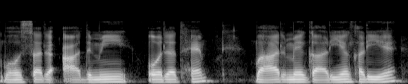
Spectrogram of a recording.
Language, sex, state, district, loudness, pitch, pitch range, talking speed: Hindi, male, Jharkhand, Ranchi, -13 LUFS, 115 Hz, 110-120 Hz, 145 wpm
